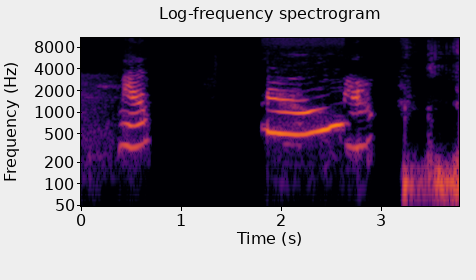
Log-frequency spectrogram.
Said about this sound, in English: Meow. Yep, the crypto kitty just won't go away.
